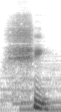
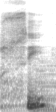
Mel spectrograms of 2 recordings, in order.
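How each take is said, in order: First: The syllable begins with a sh sound. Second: The syllable begins with a plain s sound. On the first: This is the correct pronunciation. The speaker calls it right. "a pronúncia correta é xi" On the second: This is how the Ephraimites said it. The speaker calls it wrong. "os efraimitas pronunciavam si"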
